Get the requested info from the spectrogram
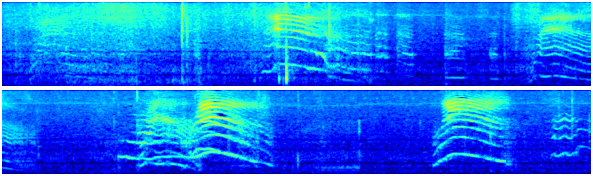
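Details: Three-week-old Siamese kittens meowing indoors: a series of high, arching, harmonic-rich mews, some rising then falling, coming in bursts with short pauses and a few overlapping calls, plus occasional soft knocks in the background.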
